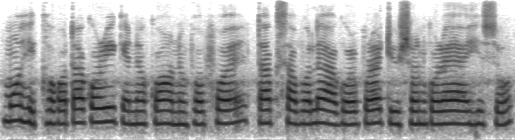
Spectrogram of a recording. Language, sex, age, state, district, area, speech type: Assamese, female, 18-30, Assam, Lakhimpur, rural, spontaneous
